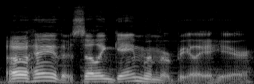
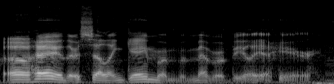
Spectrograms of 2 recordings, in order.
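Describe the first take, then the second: First: The put-on character voice holds steady throughout. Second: The put-on character voice breaks and sounds strained. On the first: The speaker calls it right. "There you go" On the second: The speaker calls it wrong. "Fucking Christ. Let me get some water"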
